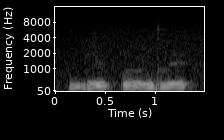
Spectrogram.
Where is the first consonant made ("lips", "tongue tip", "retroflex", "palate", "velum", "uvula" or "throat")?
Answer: lips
